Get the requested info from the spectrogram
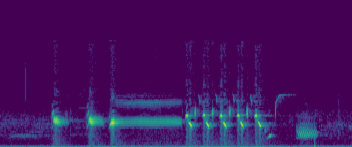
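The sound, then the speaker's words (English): A song sparrow sings one clear song: a few sharp introductory notes and a buzzy held tone, then a quick run of repeated notes and a low closing chirp. “The song sparrow has my favorite of all bird songs.”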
